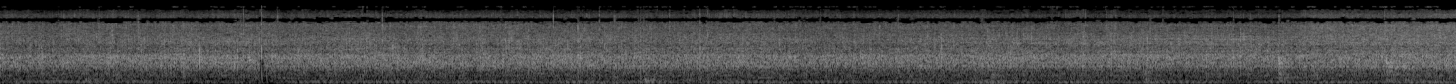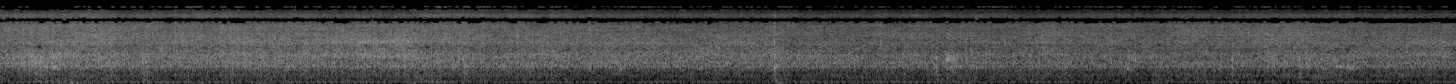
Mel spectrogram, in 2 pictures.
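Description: Chopped keerai (leafy greens) sizzling steadily in a kadai as they are stir-fried and turned with a spatula.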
